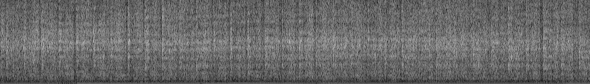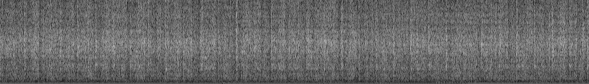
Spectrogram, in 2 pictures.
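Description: Advance steam traction engine running on the belt, driving a long flat drive belt: a steady low drone with an even hiss over it.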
